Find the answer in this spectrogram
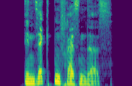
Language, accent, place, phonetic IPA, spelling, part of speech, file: German, Germany, Berlin, [ɪnˈzɛktn̩ˌfʁɛsn̩dəs], insektenfressendes, adjective, De-insektenfressendes.ogg
- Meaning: strong/mixed nominative/accusative neuter singular of insektenfressend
